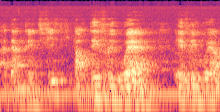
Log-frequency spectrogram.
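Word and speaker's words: everyware: Everywhere, le mot anglais, sauf que la fin s'écrit W-A-R-E.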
